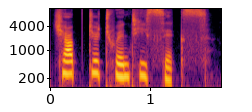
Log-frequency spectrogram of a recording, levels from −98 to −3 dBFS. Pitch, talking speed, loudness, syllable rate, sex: 230 Hz, 105 wpm, -21 LUFS, 3.3 syllables/s, female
